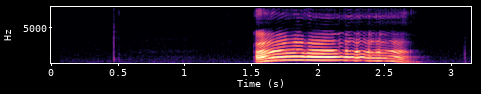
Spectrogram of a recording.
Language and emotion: Russian, positive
